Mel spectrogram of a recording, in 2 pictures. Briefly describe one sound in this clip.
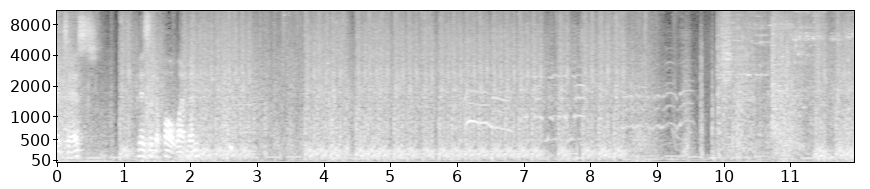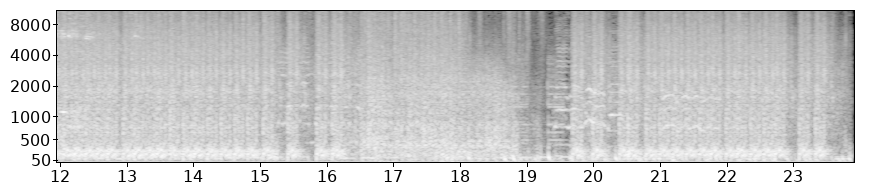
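Gunshots and explosions crack and boom in a video game.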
